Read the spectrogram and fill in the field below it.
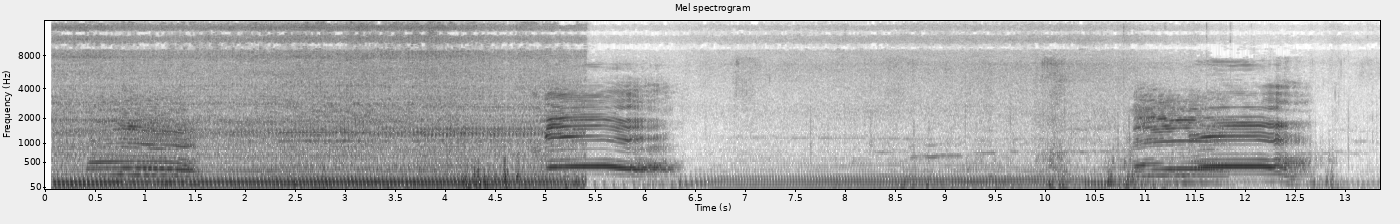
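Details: Herd of cattle being driven away, giving drawn-out, harmonic moos near the start, middle and end, over a loud, steady low rumble that stops about halfway through.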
